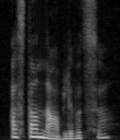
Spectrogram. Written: останавливаться

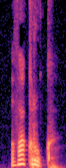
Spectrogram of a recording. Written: вокруг

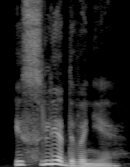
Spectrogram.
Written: исследование

